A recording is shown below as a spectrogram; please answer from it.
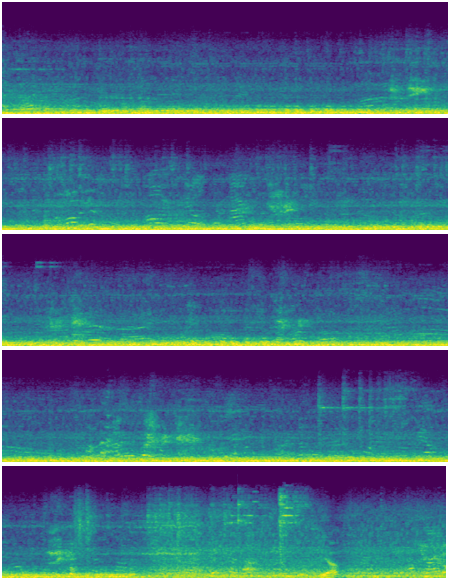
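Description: Motion-simulator ride cabin tilting its seated riders onto their backs into the vertical launch position, with a steady low mechanical rumble and hum. Faint voices come and go over it.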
